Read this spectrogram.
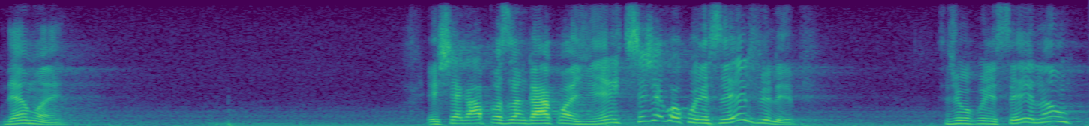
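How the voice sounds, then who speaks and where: A young Brazilian man preaching a sermon as pastor, animated and questioning the congregation. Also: high-pitched, fairly quick, pauses often. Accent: Brazilian Portuguese. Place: church hall. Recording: long church hall reverb.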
